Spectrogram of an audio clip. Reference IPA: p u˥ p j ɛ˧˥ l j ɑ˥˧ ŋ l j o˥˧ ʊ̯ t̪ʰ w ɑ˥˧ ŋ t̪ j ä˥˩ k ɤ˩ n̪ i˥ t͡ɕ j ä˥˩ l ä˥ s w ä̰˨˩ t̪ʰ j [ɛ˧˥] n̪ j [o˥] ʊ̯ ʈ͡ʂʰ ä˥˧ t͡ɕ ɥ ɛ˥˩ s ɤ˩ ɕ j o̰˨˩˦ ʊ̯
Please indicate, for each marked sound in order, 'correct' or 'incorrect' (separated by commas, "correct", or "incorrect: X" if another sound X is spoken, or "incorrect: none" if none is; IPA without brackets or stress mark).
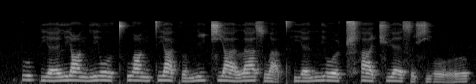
correct, incorrect: o˥˧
